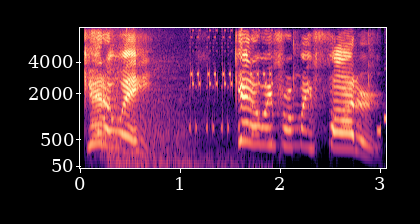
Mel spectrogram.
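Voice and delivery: high, loud desperate scream; boy screaming at his father's attacker. Acted. Child defending father with pistol.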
